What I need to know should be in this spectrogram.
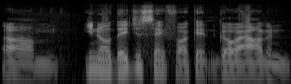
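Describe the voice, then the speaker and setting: An unremarkable speaking voice at a fairly slow pace with ordinary pitch variation, on a very clean recording with a silent background. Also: man. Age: 60s. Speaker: rock singer. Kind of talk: casual chat.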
